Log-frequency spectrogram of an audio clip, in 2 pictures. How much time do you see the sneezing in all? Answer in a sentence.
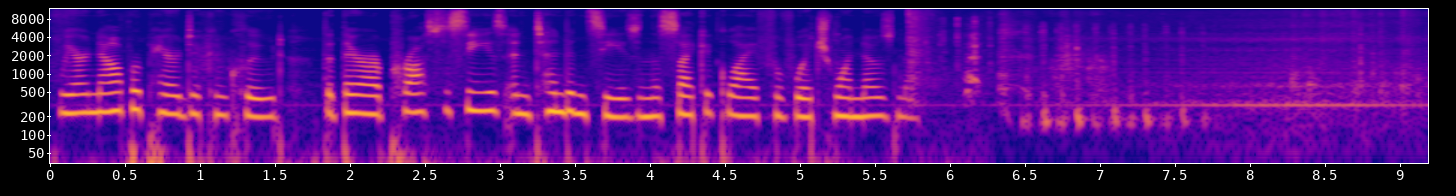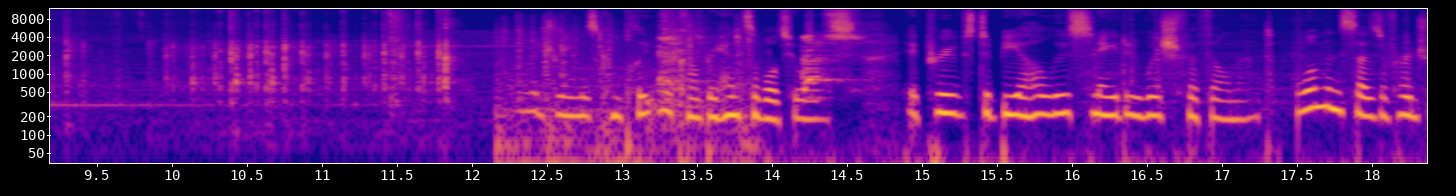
You can hear the sneezing for 2 seconds altogether.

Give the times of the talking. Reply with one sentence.
The talking can be heard from 0.1 to 5.8 s and from 12.3 to 18.3 s.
